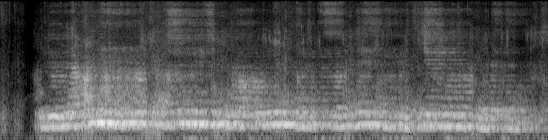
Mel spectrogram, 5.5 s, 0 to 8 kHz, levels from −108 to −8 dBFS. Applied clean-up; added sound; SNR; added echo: neural separator model SepFormer DNS4.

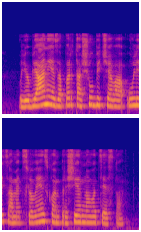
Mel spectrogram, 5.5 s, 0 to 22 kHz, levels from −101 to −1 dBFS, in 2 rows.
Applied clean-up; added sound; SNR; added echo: none; none; none; none.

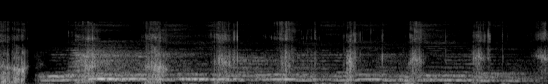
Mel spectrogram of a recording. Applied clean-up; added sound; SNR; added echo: none; Chewing, mastication; 5 dB; reverberation time 2.0 s.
